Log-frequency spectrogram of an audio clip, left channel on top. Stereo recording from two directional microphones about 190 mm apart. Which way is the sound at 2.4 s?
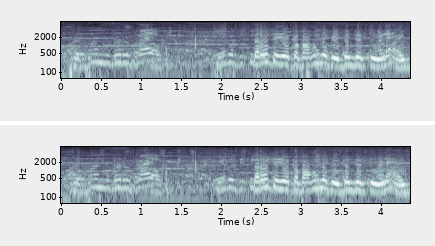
45° right (ahead or behind).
